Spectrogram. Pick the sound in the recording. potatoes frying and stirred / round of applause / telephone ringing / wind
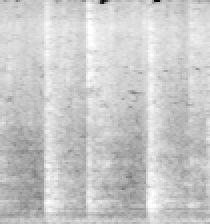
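potatoes frying and stirred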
